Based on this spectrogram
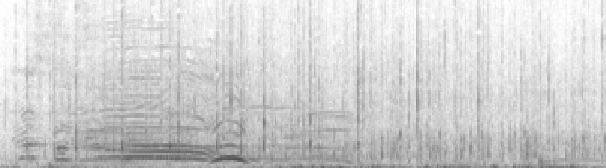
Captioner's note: audience cheering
